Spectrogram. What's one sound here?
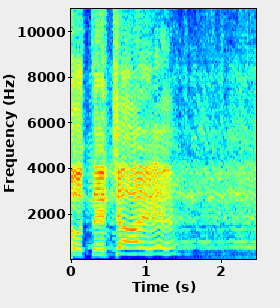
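A man chants loudly into a microphone over a loudspeaker, with echo.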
